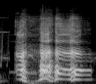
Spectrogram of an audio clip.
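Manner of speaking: high, loud gloating laugh; short villain cackle; mocking cackle. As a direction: laugh loudly at their protest. Taunter laughs at protest.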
